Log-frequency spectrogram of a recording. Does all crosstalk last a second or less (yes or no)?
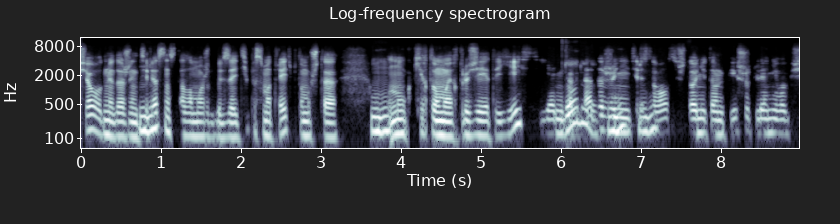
no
